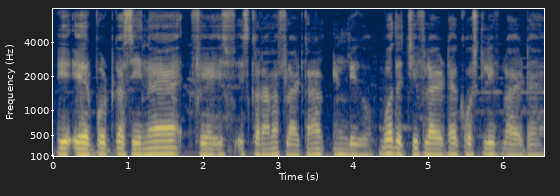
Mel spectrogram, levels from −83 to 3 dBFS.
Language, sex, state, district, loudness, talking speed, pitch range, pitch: Hindi, male, Bihar, Kishanganj, -19 LUFS, 190 wpm, 110-125 Hz, 115 Hz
